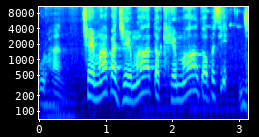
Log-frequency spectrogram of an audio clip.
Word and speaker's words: Cemal: Jamal atau Kemal atau apa sih? Jamal. Tapi tulisannya C. Iya, di Turki C itu dibacanya J.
